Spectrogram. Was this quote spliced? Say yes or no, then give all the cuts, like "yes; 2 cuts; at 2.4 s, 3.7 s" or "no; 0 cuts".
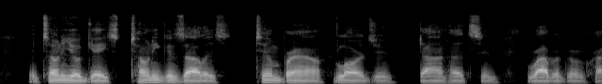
yes; 2 cuts; at 1.2 s, 3.3 s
